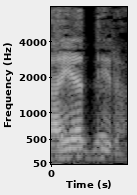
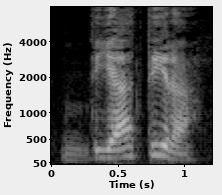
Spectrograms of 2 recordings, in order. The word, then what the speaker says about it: Thyatira: Americans and the British guys, Orang Amerika dan orang Inggris Thyatira. mengucapkan seperti ini, but actually Thyatira. that's Thea, Tapi pengucapan sebenarnya, Tiatira. Thyatira.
